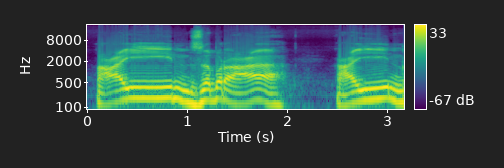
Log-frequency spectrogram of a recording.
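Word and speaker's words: ع: খারা জবর হা জবর হা খারা জবর হা আইন জবর আইন খারা জবর আইন হরফকে হালুকের মধ্যখান থেকে উচ্চারণ করব।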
